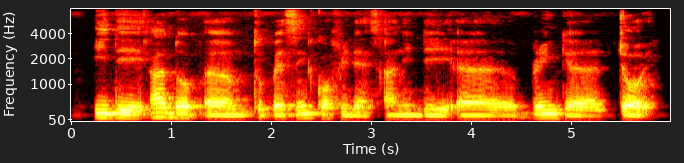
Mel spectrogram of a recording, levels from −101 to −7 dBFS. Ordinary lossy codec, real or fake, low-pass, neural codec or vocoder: none; real; none; none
